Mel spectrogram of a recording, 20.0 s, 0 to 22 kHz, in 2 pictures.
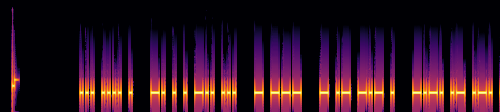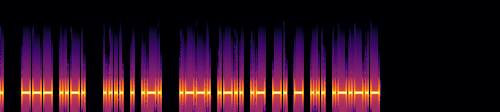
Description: Morse code, heard as a keyed tone, about 22 wpm, 700 Hz. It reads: SHE NEEDS TO TAKE CARE OF HER PLANTS.
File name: practice / 22wpm / Sentences with 4-Word Phrases - 22wpm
